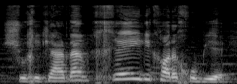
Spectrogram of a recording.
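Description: A man narrating a story for children, lively and addressing the kids directly. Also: fairly high pitch. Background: faint music.

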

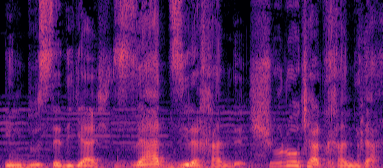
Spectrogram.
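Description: A man narrating a story for children, lively and addressing the kids directly. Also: mid-range voice. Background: faint music.

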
